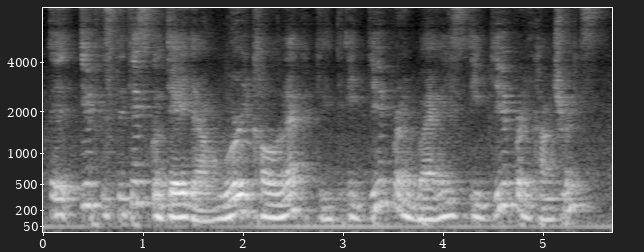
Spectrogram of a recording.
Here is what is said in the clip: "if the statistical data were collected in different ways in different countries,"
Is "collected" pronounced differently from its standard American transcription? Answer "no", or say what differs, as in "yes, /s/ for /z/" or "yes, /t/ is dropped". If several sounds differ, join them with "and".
yes, /n/ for /l/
